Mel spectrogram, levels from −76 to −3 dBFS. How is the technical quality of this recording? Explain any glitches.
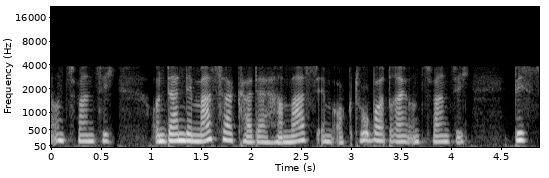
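The audio carries two packet-loss glitches over a call-quality channel, with nothing above 4 kHz, which fits a G.711 A-law call path.

From 0.60 to 0.69 s there is a burst of packet loss. About 60 ms never arrived, so the receiver extended and faded the last sound. On a spectrogram this shows as a smeared, fading band, then an abrupt restart.

From 1.48 to 1.52 s there is a short concealed packet loss. About 20 ms was missing and was filled from the preceding sound, leaving a brief smear or wobble and a tiny blurred patch on the waveform.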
